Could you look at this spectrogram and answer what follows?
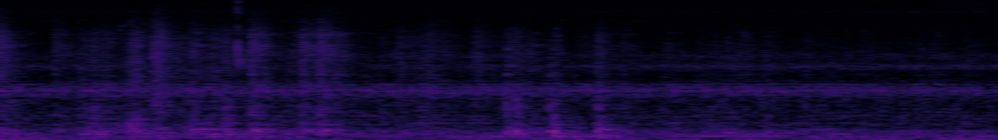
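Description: Heavy military-industrial freight haul in Derail Valley hauled by the Slug locomotive up a grade, a steady low rumble with soft clanking of wagons, moderately quiet and continuous without speech.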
